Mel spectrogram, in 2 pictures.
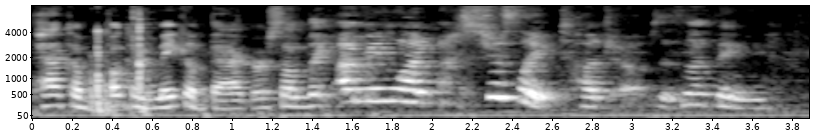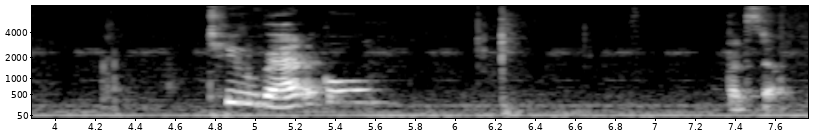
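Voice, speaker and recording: Noticeable background noise accompanies a woman speaking at a moderate pace in an animated tone. Her loudness swings widely, and she takes long, frequent pauses. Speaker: podcaster. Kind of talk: casual monologue.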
